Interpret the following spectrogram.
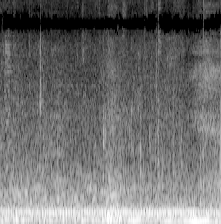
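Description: Room tone of a large event hall: a steady low hum with a low rumble, growing slightly louder toward the end, and only faint scattered sounds above it.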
